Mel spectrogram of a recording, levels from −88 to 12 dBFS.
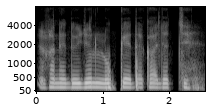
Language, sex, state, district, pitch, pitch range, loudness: Bengali, male, Assam, Hailakandi, 145 Hz, 145-150 Hz, -18 LUFS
